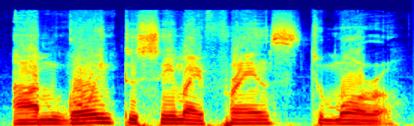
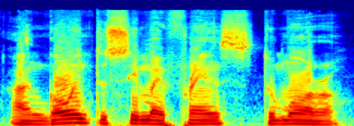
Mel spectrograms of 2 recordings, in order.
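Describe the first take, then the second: No difference in how they are said.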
